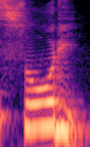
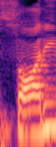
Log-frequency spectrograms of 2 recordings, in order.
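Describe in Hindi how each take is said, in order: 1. पहला स्वर एक लंबा 'o' ध्वनि है। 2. पहला स्वर 'sorry' का खुला स्वर है। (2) "सॉरी नहीं"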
